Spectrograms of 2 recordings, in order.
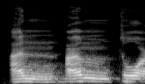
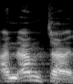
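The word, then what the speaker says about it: أنعمت: makmum wajib membetulkan mengkoreksi misalnya imam tadi anamtu alaihim Imam harus maum bilang anamta alaihim dibetulkan anamta alaihim dan Imam kalau menyadari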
